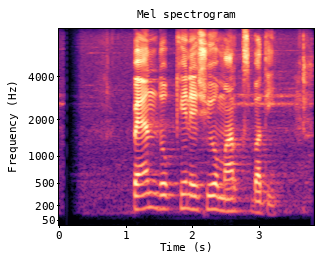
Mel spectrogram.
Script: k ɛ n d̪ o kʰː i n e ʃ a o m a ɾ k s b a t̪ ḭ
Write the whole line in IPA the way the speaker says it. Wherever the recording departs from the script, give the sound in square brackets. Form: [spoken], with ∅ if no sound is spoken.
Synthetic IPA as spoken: [p] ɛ n d̪ o kʰː i n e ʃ [i] o m a ɾ k s b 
